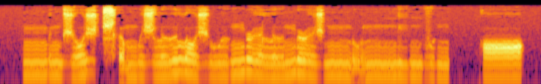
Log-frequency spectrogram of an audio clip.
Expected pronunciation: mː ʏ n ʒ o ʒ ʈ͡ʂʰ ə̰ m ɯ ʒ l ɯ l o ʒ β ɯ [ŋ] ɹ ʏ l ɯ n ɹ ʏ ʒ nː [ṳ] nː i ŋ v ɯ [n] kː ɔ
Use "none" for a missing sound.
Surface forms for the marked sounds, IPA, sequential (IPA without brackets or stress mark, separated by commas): ŋ, ṵ, ŋ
